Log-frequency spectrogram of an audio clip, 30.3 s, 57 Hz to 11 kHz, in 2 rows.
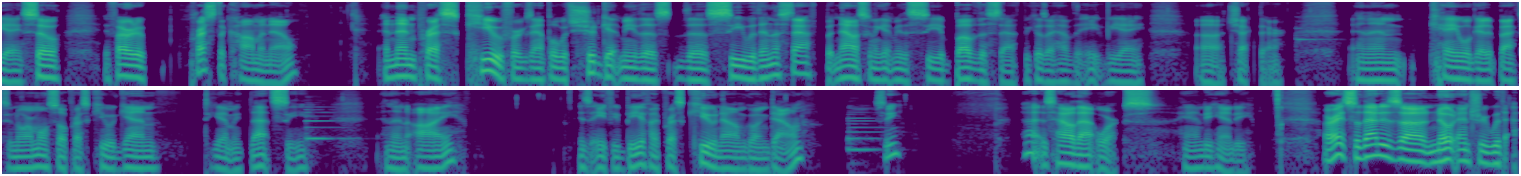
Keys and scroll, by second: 3.3 ,, 9.2 q, 13.0 5, 15.5-16.4 typing, 18.3 5, 20.9 i, 22.1 q, 23.6 5, 25.1 k, 26.6 q.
